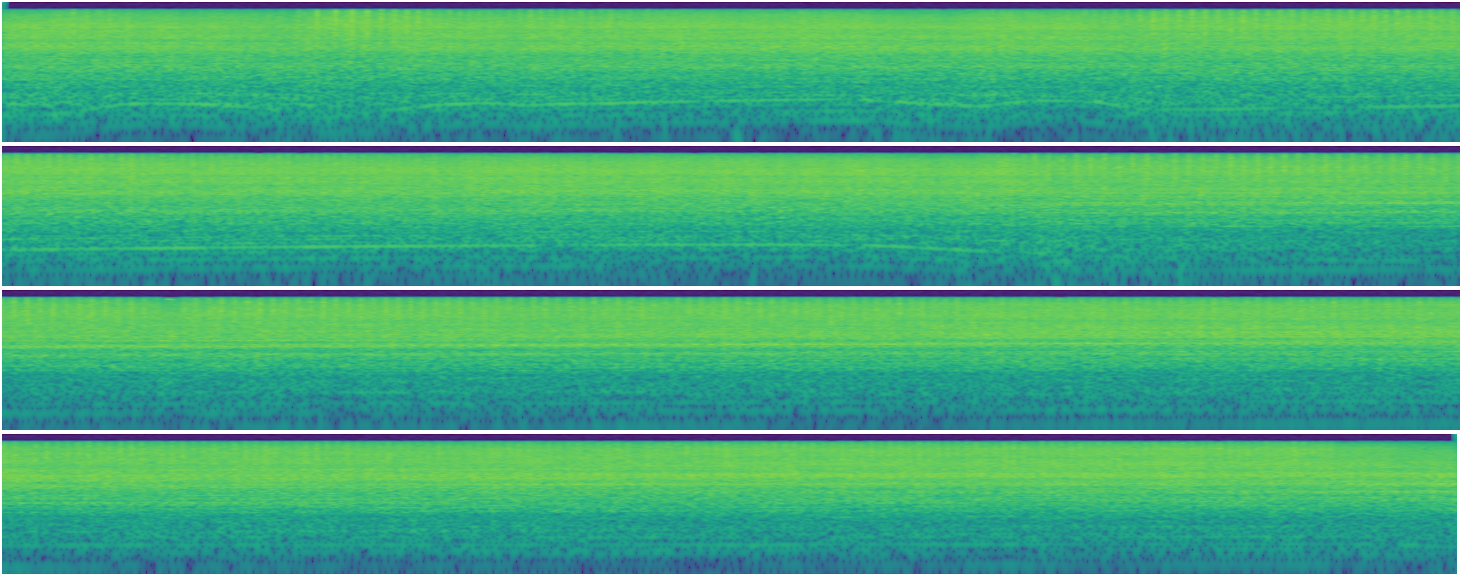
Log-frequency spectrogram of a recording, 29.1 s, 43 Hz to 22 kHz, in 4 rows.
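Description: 1980 Chevrolet Camaro V6 running on a chassis dyno. Its engine speed rises and falls through the first half, then it makes one long, steady climb with a rising whine: a horsepower pull on the rollers.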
